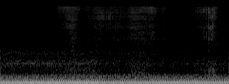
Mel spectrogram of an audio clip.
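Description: A steady low engine-like hum runs without change.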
